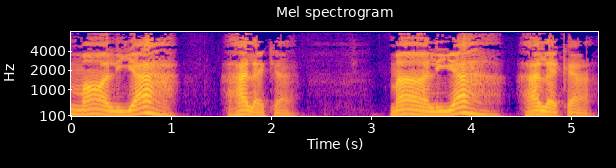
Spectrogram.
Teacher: تنها استثناء در ادغام متماثلین عبارت مالیه هلکه در آیه 28 سوره مارکه حاقه هستش که علاوه بر ادغام اظهارش هم جایزه، و که البته هنگام اظهار سکت خفیف بین اون دوتا هم ضروریه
